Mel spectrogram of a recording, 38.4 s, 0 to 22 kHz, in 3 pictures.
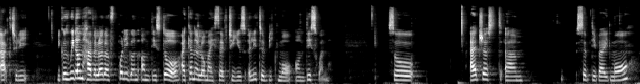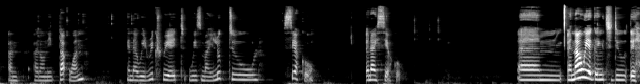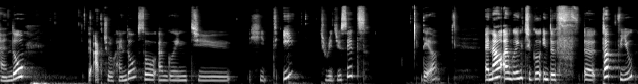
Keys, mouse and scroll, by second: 0.8 Tab, 4.2-6.6 middle drag, 5.8-8.1 drag, 8.1 l, 9.9-11.7 drag, 11.7-13.5 right drag, 12.2-13.2 drag, 13.5 Delete, 14.9-20.4 drag, 16.6-18.2 right drag, 19.2 a, 26.5-28.4 drag, 27.4-31.2 right drag, 31.2 e, 31.9 s, 35.4 KP_7.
